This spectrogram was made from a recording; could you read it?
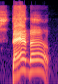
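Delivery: shrill, very high-pitched mock yell. Retelling yelling at a man splashing in the lake: imitating own past yell. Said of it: "I yelled at him".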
